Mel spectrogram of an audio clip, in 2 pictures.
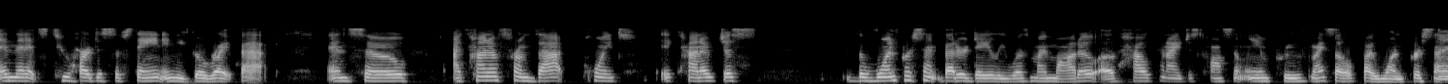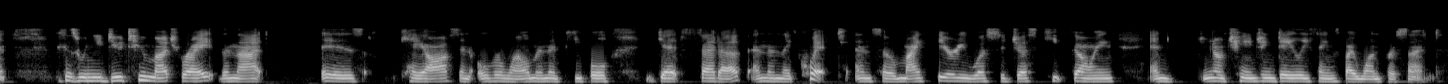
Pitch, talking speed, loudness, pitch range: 150 Hz, 170 wpm, -21 LUFS, 140-160 Hz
